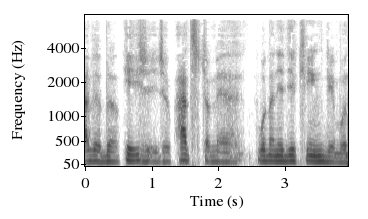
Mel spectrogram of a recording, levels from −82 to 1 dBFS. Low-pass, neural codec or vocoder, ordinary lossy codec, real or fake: 7.2 kHz; codec, 16 kHz in and 24 kHz out, 0.8 kbps, FocalCodec, streaming, 65536 codes; MP3, 32 kbps; fake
